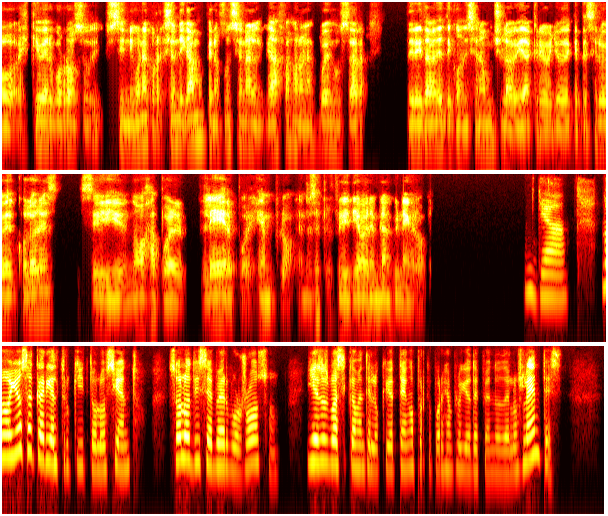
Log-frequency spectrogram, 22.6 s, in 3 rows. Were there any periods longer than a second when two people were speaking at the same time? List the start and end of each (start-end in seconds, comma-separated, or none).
none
